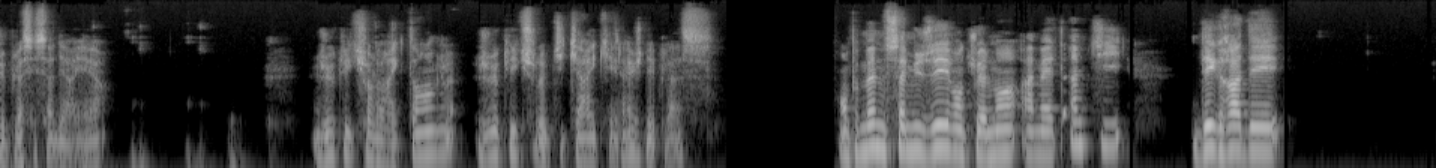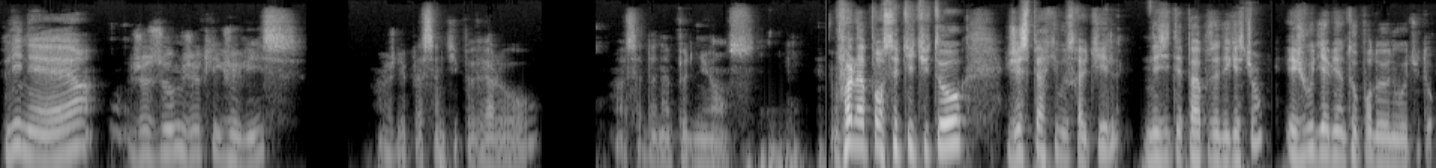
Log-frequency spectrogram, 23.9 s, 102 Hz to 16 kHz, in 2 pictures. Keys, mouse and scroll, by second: 0.7-2.1 drag, 3.1 click, 4.8-6.3 drag, 9.9 click, 12.0 click, 12.6-13.7 middle drag, 13.9-17.3 drag, 17.3 middle click, 18.2 middle click, 18.3 KP_Subtract, 18.5 KP_Subtract, 18.5 middle click, 18.6 KP_Subtract.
